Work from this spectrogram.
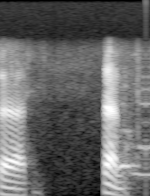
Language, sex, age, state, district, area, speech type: Tamil, male, 60+, Tamil Nadu, Kallakurichi, rural, conversation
